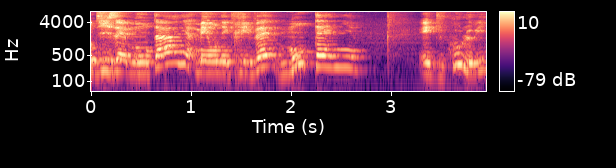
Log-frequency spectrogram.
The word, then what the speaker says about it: Montaigne: je m'appelle montagne mais il l'écrivait avec un i devant le G pour bien t'aider à prononcer son nom ah et c'est marrant parce qu'aujourd'hui nous l'appelons Montaigne on a préféré changer la prononciation de son nom plutôt que l'orthograhe ah oui oui parce que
